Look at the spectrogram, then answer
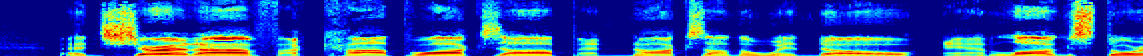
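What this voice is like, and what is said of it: Usual voice. Nothing is said of it.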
